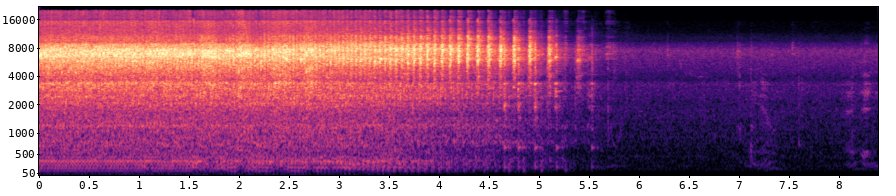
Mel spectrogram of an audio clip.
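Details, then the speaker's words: Simplicity 7524I snow blower with a Briggs & Stratton 7.5 hp engine, primed, on choke, with the safety switch temporarily reconnected: it roars briefly, then breaks into slowing, uneven pops and dies within seconds; rough running, engine stalls. "she's just not happy no she's not a happy camper"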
